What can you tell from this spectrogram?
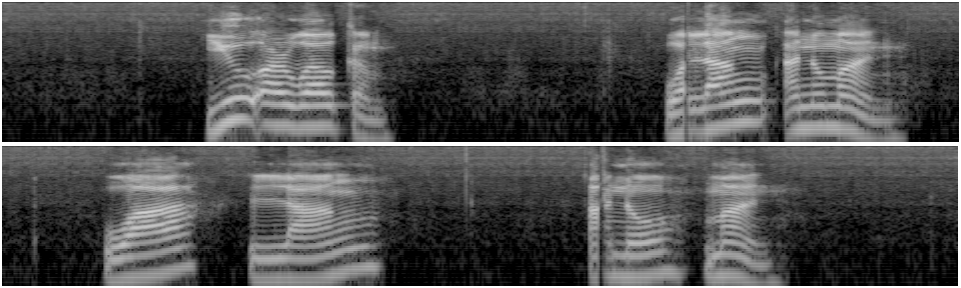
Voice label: Tagalog Welcome

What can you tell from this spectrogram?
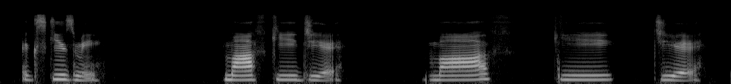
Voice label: Urdu Excuse

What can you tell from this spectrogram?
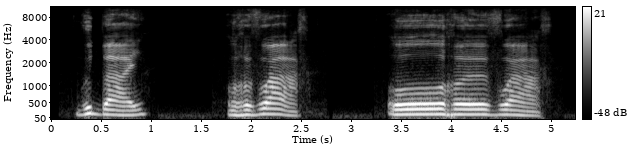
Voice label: French Good Bye

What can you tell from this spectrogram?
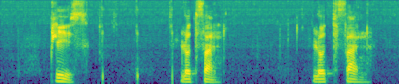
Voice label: Persian Please

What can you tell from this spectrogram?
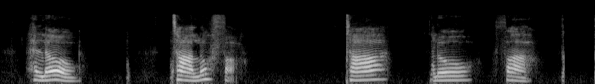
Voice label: Samoan Hello

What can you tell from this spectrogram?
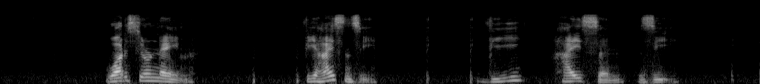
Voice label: German Name

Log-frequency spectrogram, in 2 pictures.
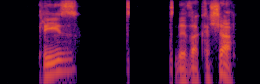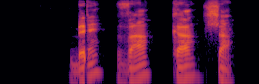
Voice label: Hebrew Please

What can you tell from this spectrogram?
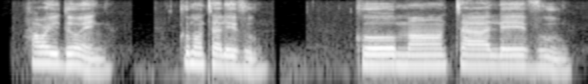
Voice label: French Greet

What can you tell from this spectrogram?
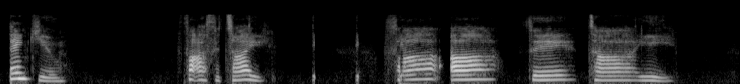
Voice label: Samoan Thanks

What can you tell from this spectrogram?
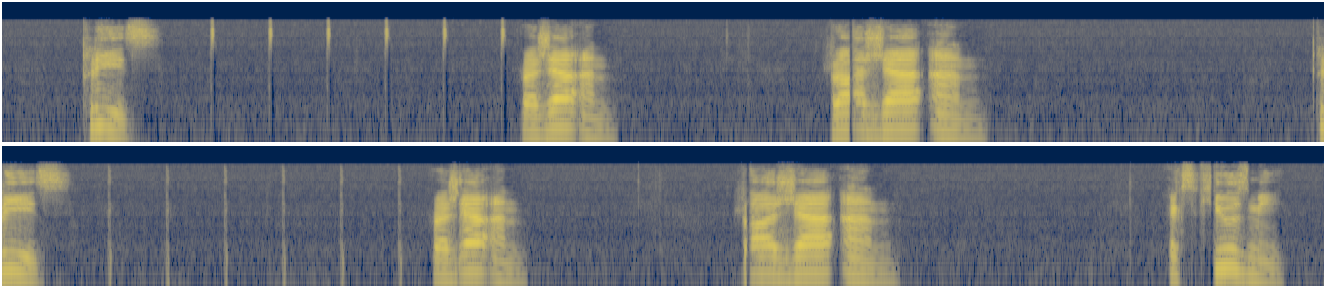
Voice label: Arabic Please

